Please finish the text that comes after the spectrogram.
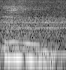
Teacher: tongue tip on alveolar ridge, complete closure, soft palate down, vocal cords vibrating, air streaming out through the nose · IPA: [n]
